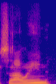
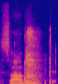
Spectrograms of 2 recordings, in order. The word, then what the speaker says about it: Samhain: So for me, Sam Hain is either Samhain or Samhain or Savin. So Yeah, my so friend, it's my friend it's Joanne told me it was pronounced Samhain.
